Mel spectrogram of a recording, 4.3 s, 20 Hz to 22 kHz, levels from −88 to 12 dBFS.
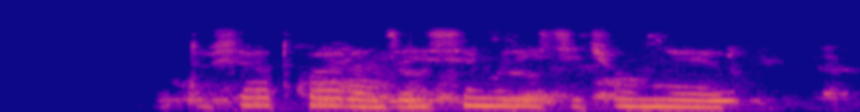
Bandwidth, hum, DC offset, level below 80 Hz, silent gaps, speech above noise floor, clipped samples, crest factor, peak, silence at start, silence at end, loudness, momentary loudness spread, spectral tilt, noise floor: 7.6 kHz; none; under 0.1%; -72 dBFS; none; 61 dB; under 0.1%; 16 dB; -14 dBFS; 0.8 s; 0.05 s; -28 LUFS; 14 LU; -5.5 dB/octave; -89 dBFS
